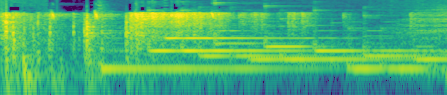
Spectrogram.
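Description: A grandfather's favourite radio is dropped onto a living-room floor by a running child with a couple of quick thuds, then keeps sounding with a steady hiss of static and several overlapping electronic tones humming on at a constant, fairly loud level.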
